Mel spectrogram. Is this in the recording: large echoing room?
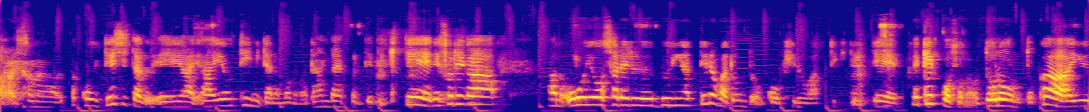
no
